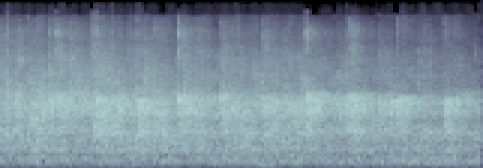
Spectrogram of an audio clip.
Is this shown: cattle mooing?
no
